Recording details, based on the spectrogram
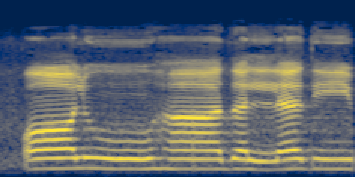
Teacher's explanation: واو مد آ رہی ہے، لام کھینچ کے پڑھیں گے، ہا کے اوپر کھڑا زبر آ رہا ہے، اس کو بھی ایک الف مدار کھینچ کے پڑھیں گے۔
